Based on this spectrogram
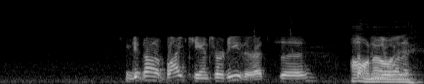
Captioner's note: voiceover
